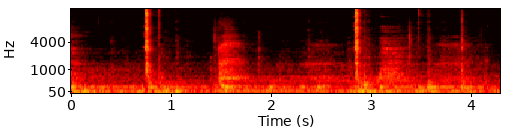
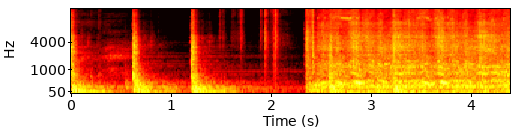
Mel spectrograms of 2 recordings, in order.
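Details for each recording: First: 1966 Ford Econoline being revived: with power confirmed at coil and points, distributor points snap sharply every second or two while cranking over a quiet background, blue spark visible; normal ignition points operation. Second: 1966 Ford Econoline, plug wire checked for spark: a few clicks then steady fast cranking, engine not seized but never fires; no spark, no power feed to the ignition coil.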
